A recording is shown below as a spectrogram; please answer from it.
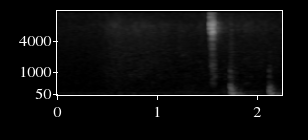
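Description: Quiet room tone, then, about a second and a half in, a short sharp swish followed by a low thump: handling noise from a phone's microphone as the phone is moved in the hand.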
